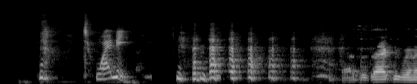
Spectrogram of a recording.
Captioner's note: laughs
